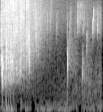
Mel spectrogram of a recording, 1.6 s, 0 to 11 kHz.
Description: Blood Gush; Friday the 13th: Killer Puzzle

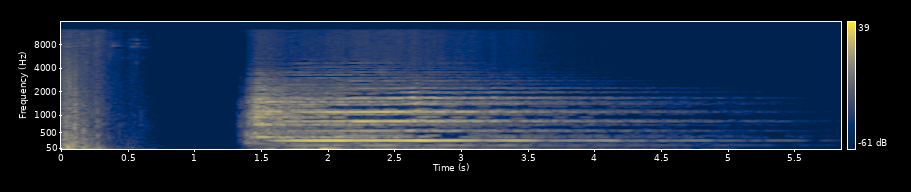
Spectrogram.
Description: SFX Vikings Horn

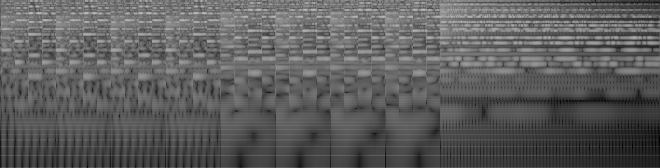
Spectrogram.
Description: Fanfare; A.B. Cop; arcade

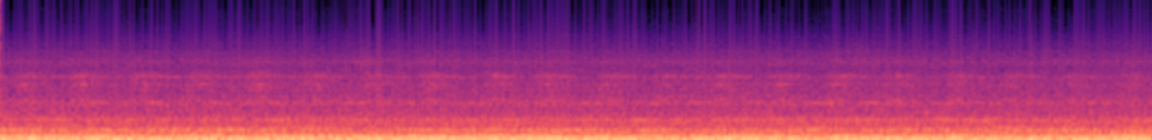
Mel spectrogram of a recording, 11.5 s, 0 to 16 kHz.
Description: Mine ambience; game rip; Legend of Grimrock 2

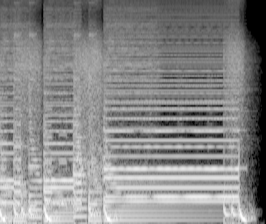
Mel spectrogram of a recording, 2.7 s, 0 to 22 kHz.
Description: Jingle Clear; wappy dog 2011 nds gamerip

